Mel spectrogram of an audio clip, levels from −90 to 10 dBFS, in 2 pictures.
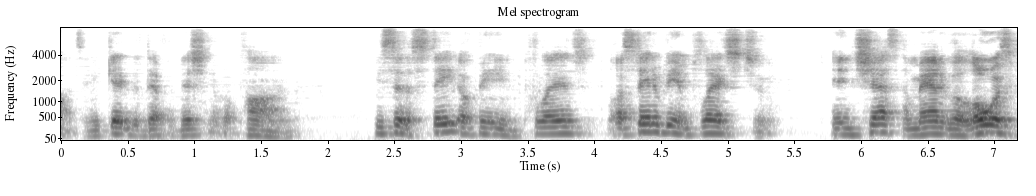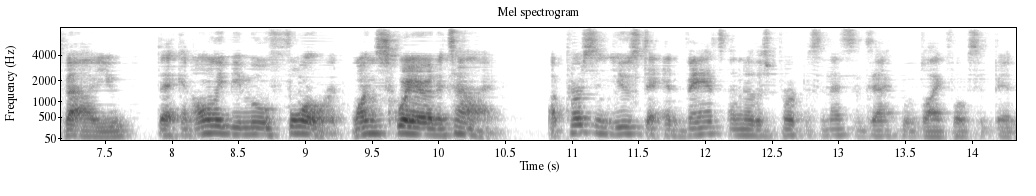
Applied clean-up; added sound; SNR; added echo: neural mask model DeepFilterNet 3.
